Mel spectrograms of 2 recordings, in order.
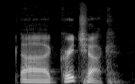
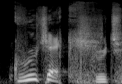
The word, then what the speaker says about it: Grichuk: Gruchek. – Damo. Okay. – Didn't you learn to pronounce things phonetically? – Well, if I did pronounce it phonetically, you smart ass. It's a U and not an E.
